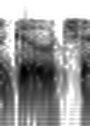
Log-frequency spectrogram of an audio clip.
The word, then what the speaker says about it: Ghosh: Most people say Gotch or something odd like that, but nope, it's my whole life I've been told it's pronounced Ghosh, and apparently that's what, you know, great-great-grandpa who came over from Germany used to say, so they pronounce it Ghosh, so we're sticking with it.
